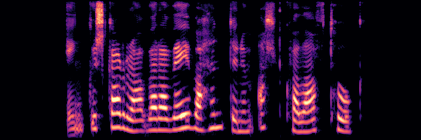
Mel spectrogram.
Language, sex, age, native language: Icelandic, female, 14, Icelandic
